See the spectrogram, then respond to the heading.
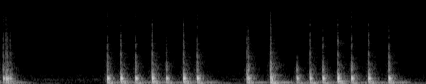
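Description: Fingertips tap on a large, solid wooden desk top near its lower edge, making 17 short, dry knocks with a woody tone around 270 Hz. A single tap comes first, then after a pause a run of seven and a run of nine quick taps follow, each dying away almost at once.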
